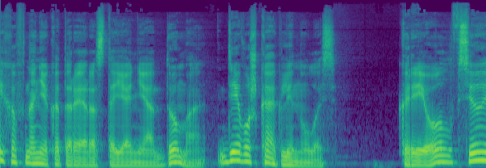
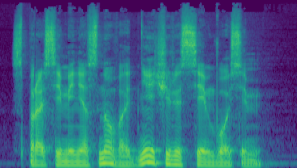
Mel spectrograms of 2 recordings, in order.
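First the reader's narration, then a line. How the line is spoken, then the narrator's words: Snorted. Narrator (Russian): хмыкнул Криол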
